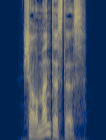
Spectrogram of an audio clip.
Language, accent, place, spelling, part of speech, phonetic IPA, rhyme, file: German, Germany, Berlin, charmantestes, adjective, [ʃaʁˈmantəstəs], -antəstəs, De-charmantestes.ogg
- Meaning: strong/mixed nominative/accusative neuter singular superlative degree of charmant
